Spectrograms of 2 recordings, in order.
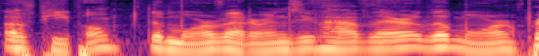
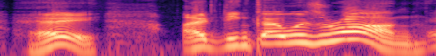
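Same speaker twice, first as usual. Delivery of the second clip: higher, hammed-up fake Russian accent; bad Putin accent; 7 semitones higher, 5 dB louder than usual. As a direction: ham up a terrible Russian accent. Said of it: "And I did a terrible accent".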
